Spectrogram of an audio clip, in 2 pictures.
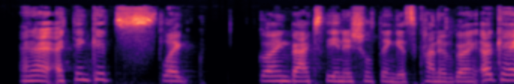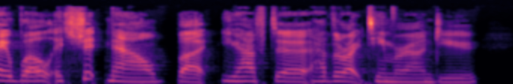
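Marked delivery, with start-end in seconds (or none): none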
